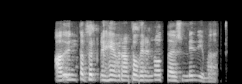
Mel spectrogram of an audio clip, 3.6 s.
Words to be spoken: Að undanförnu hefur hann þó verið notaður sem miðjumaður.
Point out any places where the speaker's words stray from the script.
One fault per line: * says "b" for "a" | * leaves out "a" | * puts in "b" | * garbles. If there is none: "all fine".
all fine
